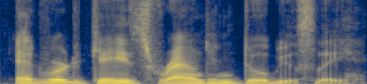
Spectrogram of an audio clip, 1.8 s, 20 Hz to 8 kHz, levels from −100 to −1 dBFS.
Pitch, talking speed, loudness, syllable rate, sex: 120 Hz, 165 wpm, -17 LUFS, 5.5 syllables/s, male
